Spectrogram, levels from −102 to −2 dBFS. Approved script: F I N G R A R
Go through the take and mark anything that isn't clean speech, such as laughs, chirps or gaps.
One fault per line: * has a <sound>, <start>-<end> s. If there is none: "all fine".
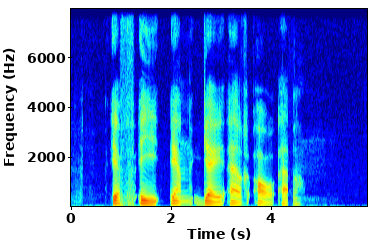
* has a dropout, 4.3-4.4 s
